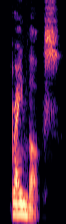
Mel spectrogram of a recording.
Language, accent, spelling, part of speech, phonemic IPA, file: English, Australia, brainbox, noun, /ˈbɹeɪn(ˌ)bɒks/, En-au-brainbox.ogg
- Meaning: 1. The cavity of the skull in which the brain is contained 2. The skull; the head 3. A very intelligent person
